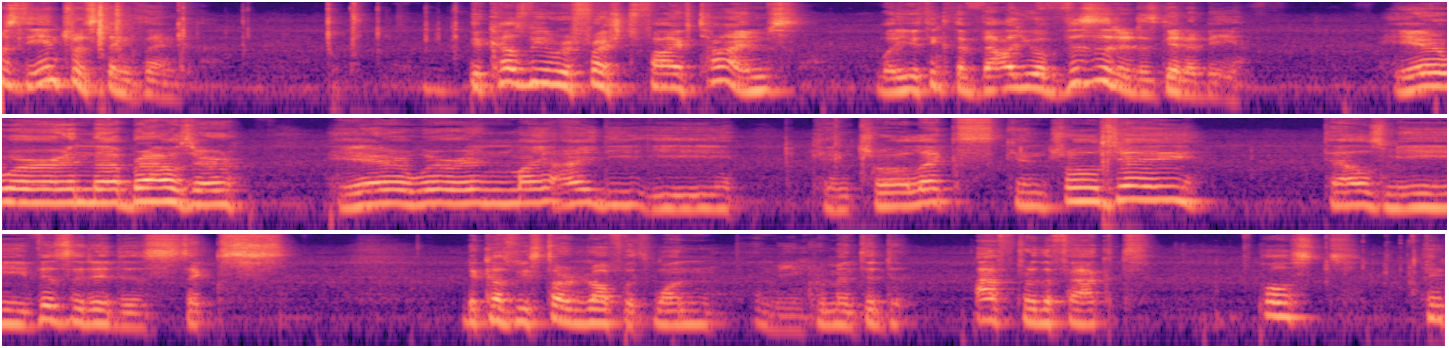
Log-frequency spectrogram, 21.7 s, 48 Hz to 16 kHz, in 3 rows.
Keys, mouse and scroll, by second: 0.5 alt+space, 1.7 Return, 2.2 Down, 4.1 click, 12.8 ctrl+j, 17.6 click, 19.3 click, 20.5 click, 20.6 click, 21.5 ctrl+a.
